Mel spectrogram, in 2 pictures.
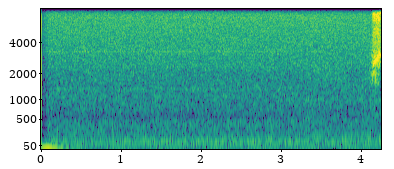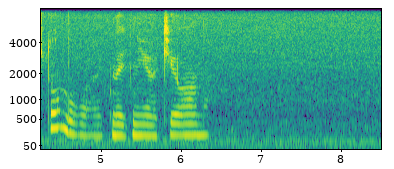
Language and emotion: Russian, sad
